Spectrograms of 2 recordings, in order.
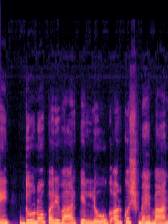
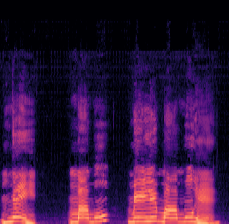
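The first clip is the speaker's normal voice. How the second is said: put-on much higher, slow sulky boy voice; pouting child; 9 semitones higher, slower than usual. A narrator's reading. Little boy sulking at his mother over his uncle, pouty. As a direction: pout it like a small boy. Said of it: "मुंह फुला लिया और कहा".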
